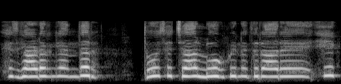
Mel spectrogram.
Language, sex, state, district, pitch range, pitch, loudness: Hindi, male, Rajasthan, Jaipur, 370-385 Hz, 375 Hz, -14 LUFS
